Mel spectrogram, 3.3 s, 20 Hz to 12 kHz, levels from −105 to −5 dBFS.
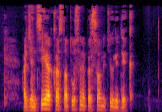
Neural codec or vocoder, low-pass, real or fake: none; 9.9 kHz; real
